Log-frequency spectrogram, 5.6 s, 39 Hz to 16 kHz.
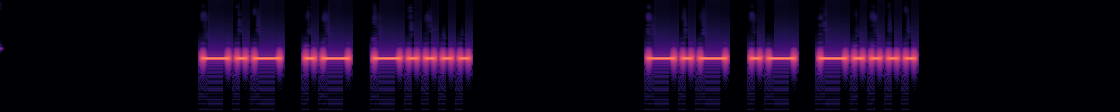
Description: Morse code, heard as a keyed tone, about 28 wpm, 700 Hz. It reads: KA6 KA6
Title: USA Call Sign Prefixes - Repeated 2x - 28wpm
